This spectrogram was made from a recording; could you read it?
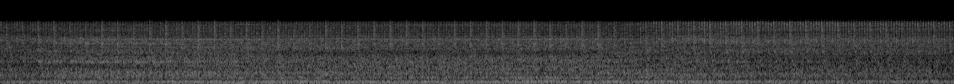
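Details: Lincoln MKX with 7,000 miles, knocking since new and getting worse; faint regular ticking knock about three per second under steady idle, from back of the motor, away from cam phasers and chains; dealer could not hear it, source unclear.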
